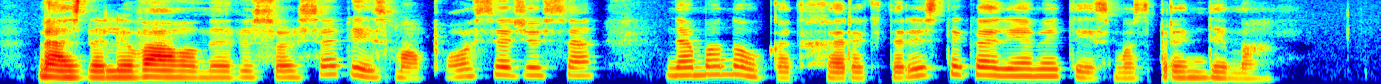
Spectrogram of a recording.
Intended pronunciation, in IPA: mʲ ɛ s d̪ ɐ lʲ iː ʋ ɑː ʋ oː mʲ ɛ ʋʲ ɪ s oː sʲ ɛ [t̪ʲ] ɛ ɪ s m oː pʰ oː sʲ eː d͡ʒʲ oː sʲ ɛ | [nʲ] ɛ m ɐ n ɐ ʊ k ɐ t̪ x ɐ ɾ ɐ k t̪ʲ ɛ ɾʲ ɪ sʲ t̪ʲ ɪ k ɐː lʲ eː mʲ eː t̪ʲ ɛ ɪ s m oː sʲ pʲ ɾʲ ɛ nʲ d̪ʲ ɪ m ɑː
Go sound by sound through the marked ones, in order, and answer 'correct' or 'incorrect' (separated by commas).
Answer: correct, correct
